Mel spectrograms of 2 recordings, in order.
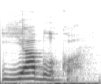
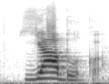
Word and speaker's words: яблоко: Яблоко. Яблоко, it means apple. Яблоко. Let's put a stress together. Яблоко. We put stress on the first syllable.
